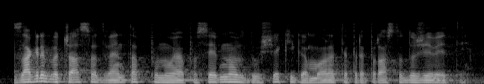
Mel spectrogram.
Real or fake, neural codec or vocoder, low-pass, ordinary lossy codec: real; none; 7.2 kHz; none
